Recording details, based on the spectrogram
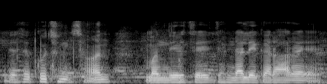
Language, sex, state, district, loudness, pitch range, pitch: Hindi, male, Bihar, Katihar, -18 LUFS, 105-120 Hz, 105 Hz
